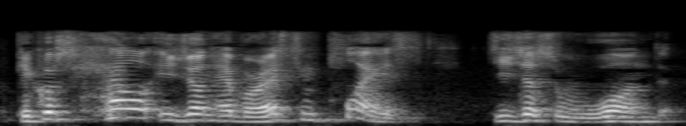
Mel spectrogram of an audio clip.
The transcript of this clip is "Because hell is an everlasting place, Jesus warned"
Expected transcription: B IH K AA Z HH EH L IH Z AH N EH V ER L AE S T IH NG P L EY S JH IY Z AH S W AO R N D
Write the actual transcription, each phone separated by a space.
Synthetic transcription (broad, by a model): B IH K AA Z HH EH L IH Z AH N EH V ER EH S T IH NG P L EY S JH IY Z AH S W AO N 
